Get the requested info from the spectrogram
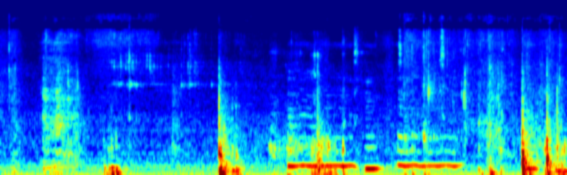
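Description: A woman humming a tune in held, stepping notes, starting about three seconds in, with a couple of sharp knocks around it.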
